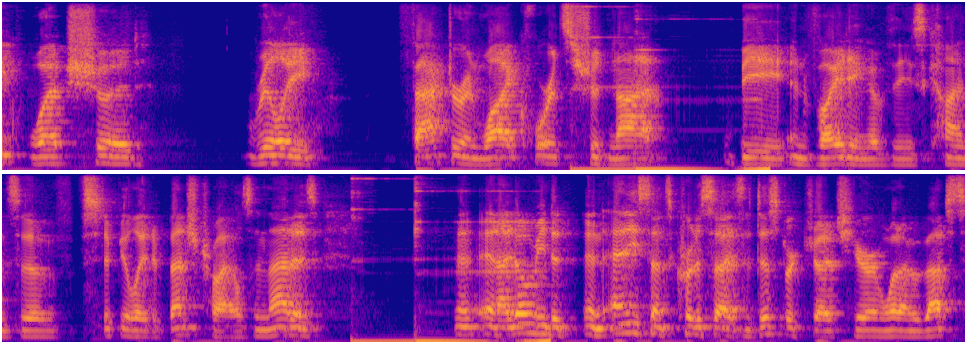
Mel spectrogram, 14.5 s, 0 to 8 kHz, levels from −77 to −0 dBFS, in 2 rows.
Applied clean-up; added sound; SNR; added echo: neural separator model SepFormer DNS4.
